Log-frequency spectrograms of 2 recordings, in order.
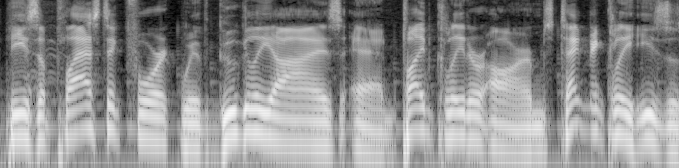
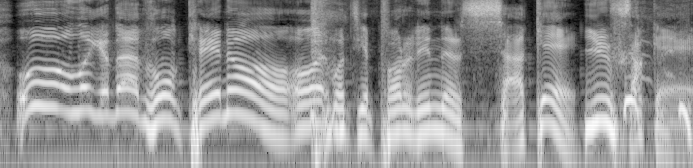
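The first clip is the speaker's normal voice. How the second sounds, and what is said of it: Put-on Scottish accent. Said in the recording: “Scottish accent ... let's do that accent ... Two Scotsmen sitting there”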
